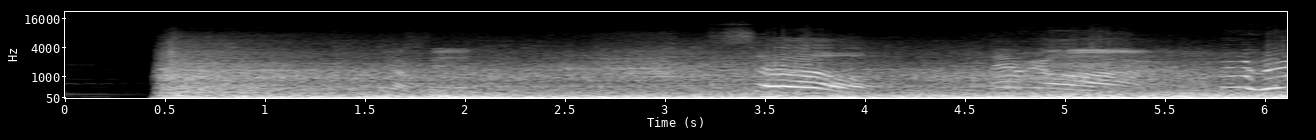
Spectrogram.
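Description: Loud, steady low rumble of a car on the move, starting abruptly about half a second in, with short bursts of voices over it.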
